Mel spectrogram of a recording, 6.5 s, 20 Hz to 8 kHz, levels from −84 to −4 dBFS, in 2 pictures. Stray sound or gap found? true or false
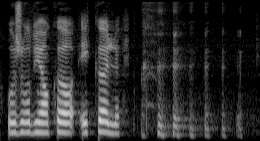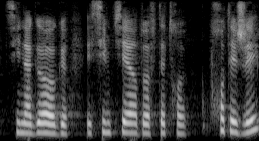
true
